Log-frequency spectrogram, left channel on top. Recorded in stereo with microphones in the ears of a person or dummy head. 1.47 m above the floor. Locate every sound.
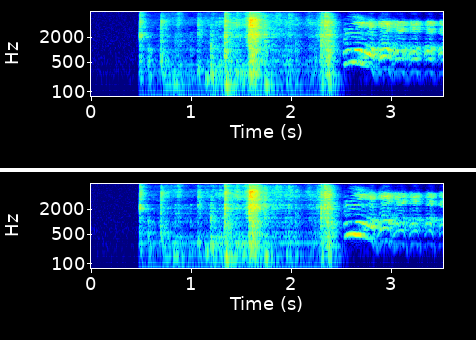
0.5 s tearing paper: 5° left (ahead or behind), 1.2 m
2.5 s laughter: 45° left (ahead or behind), 1.7 m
